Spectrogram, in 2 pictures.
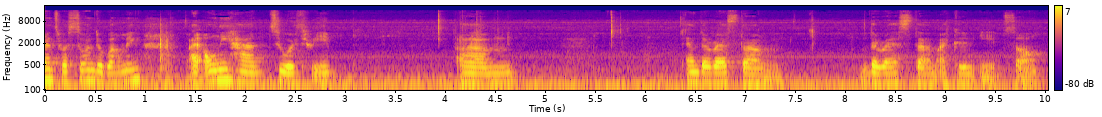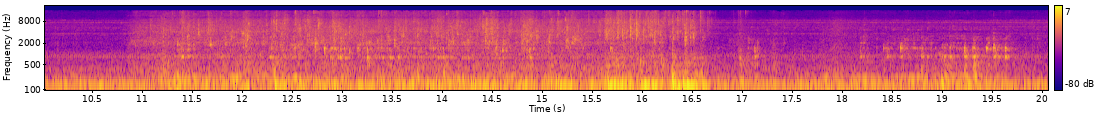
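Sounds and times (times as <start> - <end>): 
speech: 0.0 - 3.0, 4.1 - 4.8, 6.4 - 7.5, 8.2 - 10.0
water running from a tap as oily fingers are rinsed: 10.9 - 17.1.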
